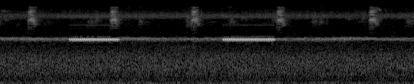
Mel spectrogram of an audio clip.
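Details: A cricket sounds two bright, even-pitched trilled bursts, each about half a second long and about a second and a half apart, with soft high ticking from other insects behind.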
